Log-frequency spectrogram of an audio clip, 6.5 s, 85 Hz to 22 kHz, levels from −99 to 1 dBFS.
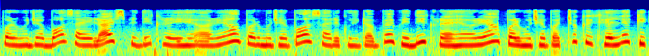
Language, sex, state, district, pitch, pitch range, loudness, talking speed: Hindi, female, Himachal Pradesh, Shimla, 270 Hz, 255-330 Hz, -15 LUFS, 270 wpm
